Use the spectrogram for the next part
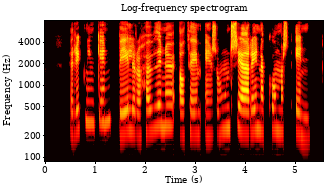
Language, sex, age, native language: Icelandic, female, 30-39, Icelandic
